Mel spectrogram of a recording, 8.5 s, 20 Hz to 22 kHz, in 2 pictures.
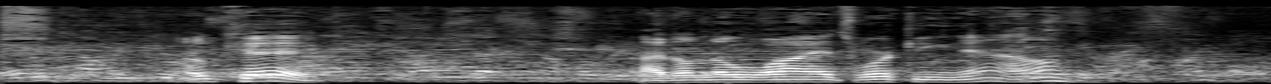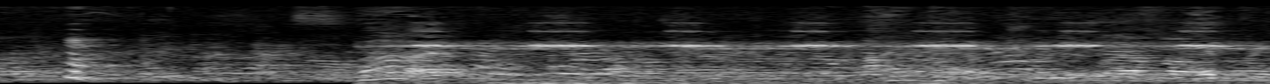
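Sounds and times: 
murmuring and indistinct voices: 0:00.0 - 0:08.4
speech: 0:00.4 - 0:03.9
crickets chirping: 0:05.4 - 0:08.4.

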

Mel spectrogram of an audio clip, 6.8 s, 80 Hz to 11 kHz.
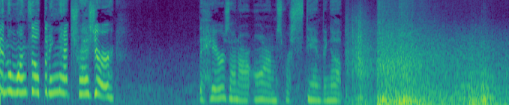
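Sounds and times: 
speech: 0:00.4 - 0:01.7, 0:02.6 - 0:04.9
steady wash of storm noise: 0:01.7 - 0:06.7
deep rumbling roll of thunder during a thunderstorm: 0:01.8 - 0:06.7.

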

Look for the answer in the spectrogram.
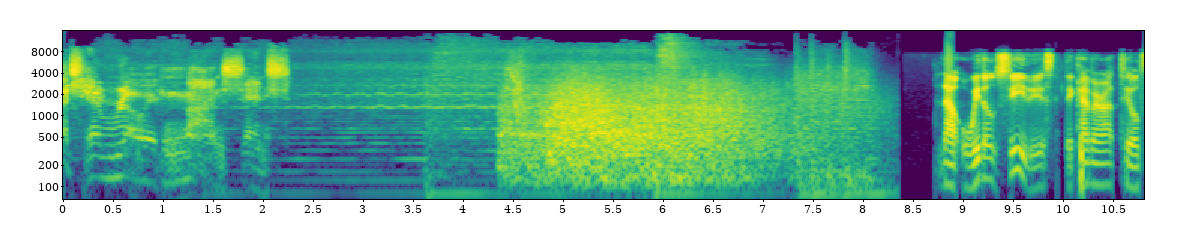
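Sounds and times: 
speech: 0:00.0 - 0:02.4, 0:08.8 - 0:10.8
cannon blast explosion: 0:04.4 - 0:08.4.

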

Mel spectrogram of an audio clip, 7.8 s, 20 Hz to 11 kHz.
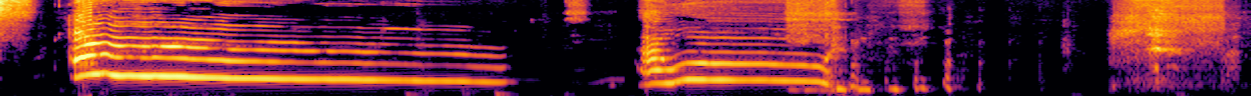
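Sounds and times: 
people imitating a howling dog chorus: 0:00.4 - 0:03.2, 0:04.0 - 0:05.2.

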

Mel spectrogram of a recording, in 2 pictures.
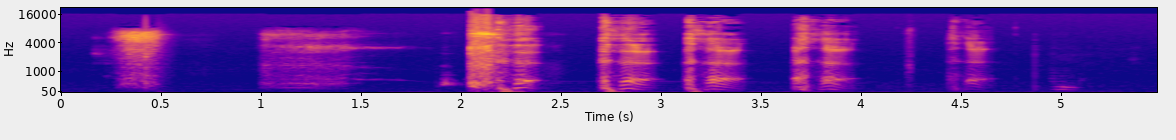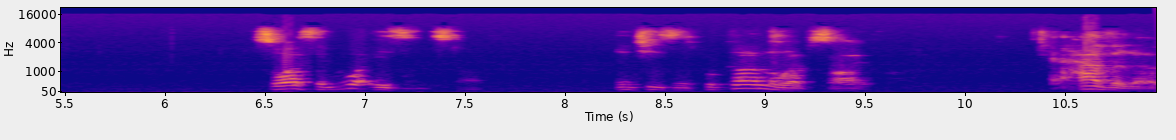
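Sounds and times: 
person coughing: 0:01.0 - 0:04.7
speech: 0:06.5 - 0:07.6, 0:08.2 - 0:09.6, 0:10.4 - 0:10.9.

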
